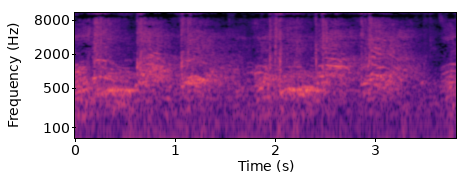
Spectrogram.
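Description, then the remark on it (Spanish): A large crowd of neighbours gathered in front of an occupied house chants the slogan "¡Ocupa fuera!" (squatters out) in unison, loud and rhythmic, the shouted phrase repeating in strong bursts roughly once a second with a dense murmur of voices underneath. “Esta mañana, además, pensaban que habían logrado echarles ya del pueblo porque muchos vecinos se concentraron este pasado lunes delante de la casa al grito de ocupas fuera.”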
